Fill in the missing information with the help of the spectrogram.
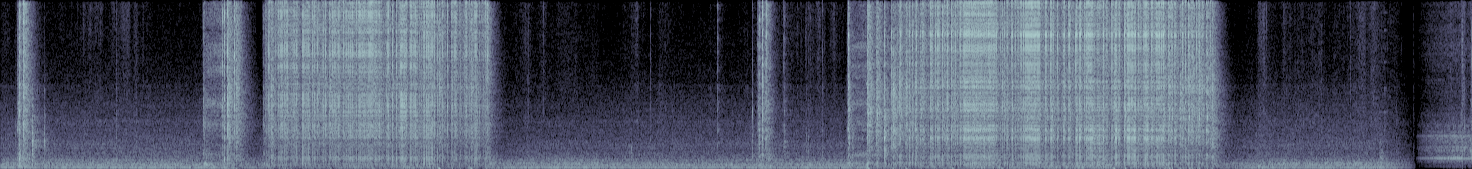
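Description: Arc welder tack-welding a catalytic converter into a steel exhaust pipe: two long bursts of loud crackling hiss, about three and four and a half seconds long, each with a short burst just before it. A steady low hum runs between the bursts.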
